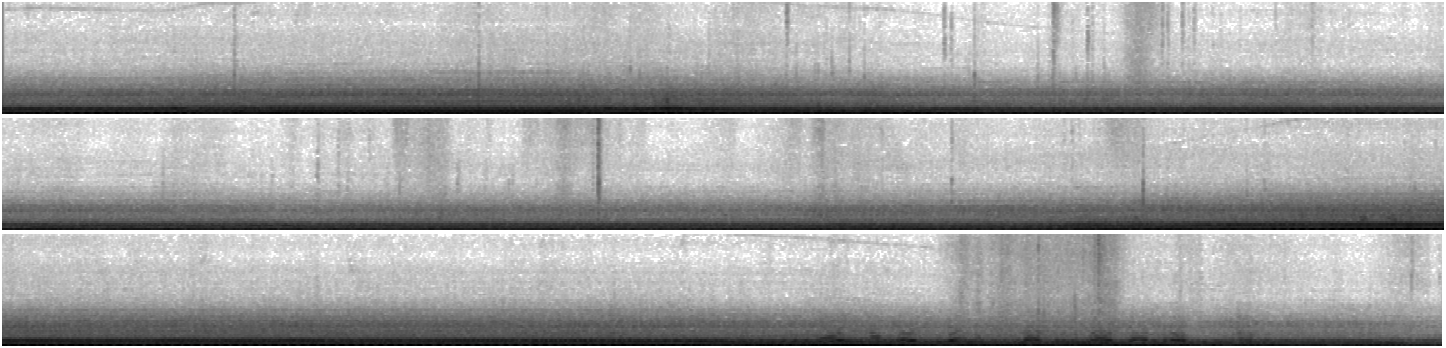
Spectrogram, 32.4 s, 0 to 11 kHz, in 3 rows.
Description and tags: truck-inside-03
Inside the cabin of a haul truck, filled with sand, driving.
